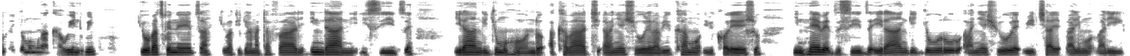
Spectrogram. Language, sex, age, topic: Rundi, male, 18-24, education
